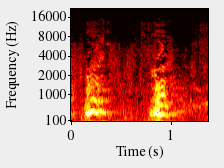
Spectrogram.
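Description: Two separate dog barks, moderately close and fairly quiet, spaced about half a second apart, from dogs in the Dragon Age: Origins video game.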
